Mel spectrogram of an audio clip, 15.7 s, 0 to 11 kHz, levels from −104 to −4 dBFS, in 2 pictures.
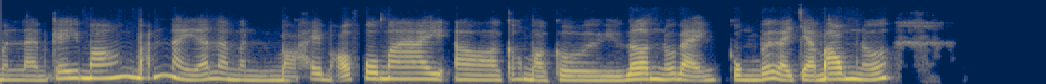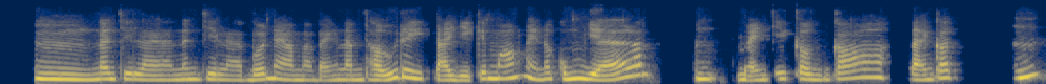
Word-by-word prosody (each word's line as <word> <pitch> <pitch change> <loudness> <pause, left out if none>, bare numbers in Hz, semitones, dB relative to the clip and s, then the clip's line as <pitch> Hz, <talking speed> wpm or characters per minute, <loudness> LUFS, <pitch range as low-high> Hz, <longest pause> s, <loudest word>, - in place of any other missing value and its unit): mình 185 -1 -6
làm 180 0 -7
cái 255 +6 -2
món 265 +4 +2
bánh 300 +7 -1
này 215 -10 -2
á, 200 - -4
là 230 -1 -4
mình 175 -3 -5
bò 165 -1 -6
hay 215 -1 -6
bỏ 185 - -4
phô 235 -1 +1
mai, 225 -1 -1
ờ, 190 -2 -5
con 210 +1 -4
bò 170 -4 -3
cười 175 -2 -3
lên 215 +4 +2
nữa 205 +1 -1
bạn, 180 -3 -2
cùng 185 -1 -2
với 230 +3 0
lại 185 -6 0
chà 185 0 -1
bông 215 +3 +4
nữa 210 +6 0 1.4
ừm, 210 -3 +5
nên 220 0 +1
chi 220 -1 -1
là 185 -2 -3
nên 205 +2 -1
chi 210 0 0
là 185 -2 -7
bữa 195 +3 +1
nào 215 -5 +1
mà 185 -1 -5
bạn 180 +1 -8
làm 190 0 -2
thử 195 +3 +2
đi 270 -5 +4
tại 180 - 0
vì 175 -1 -2
cái 235 - -1
món 240 +3 +4
này 270 -7 +2
nó 220 - -2
cũng 230 +1 +6
dễ 200 +3 +5
lắm 360 +5 +2 0.4
ừm, 220 -1 +3 0.2
bạn 195 -2 -2
chỉ 230 +1 -3
cần 205 -4 0
có 275 +5 0 0.2
bạn 200 -1 0
có 260 +4 +1 0.5
ừm. 280 +4 +8
210 Hz, 220 wpm, -25 LUFS, 185-230 Hz, 1.4 s, ừm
